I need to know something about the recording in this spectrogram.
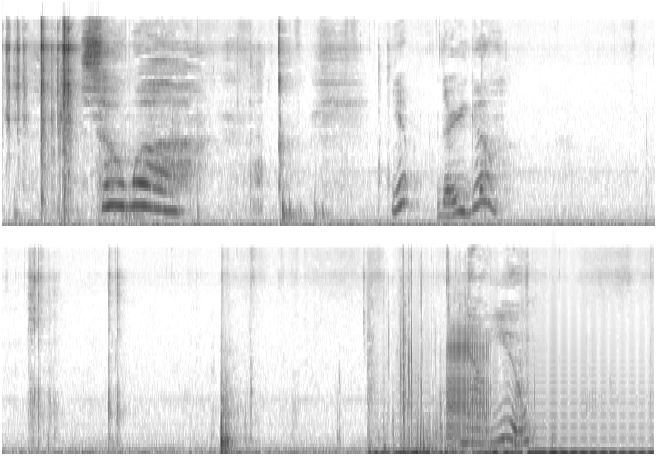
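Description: A child speaks briefly and close by.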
